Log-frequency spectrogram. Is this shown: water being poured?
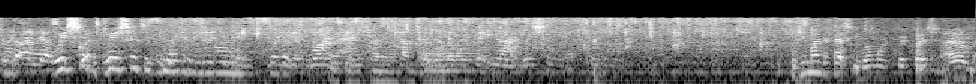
yes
